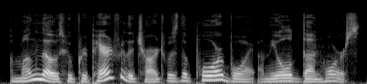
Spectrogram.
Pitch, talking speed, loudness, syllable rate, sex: 155 Hz, 260 wpm, -17 LUFS, 6.5 syllables/s, female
